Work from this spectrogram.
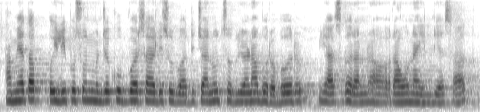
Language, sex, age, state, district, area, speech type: Goan Konkani, female, 18-30, Goa, Bardez, urban, spontaneous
